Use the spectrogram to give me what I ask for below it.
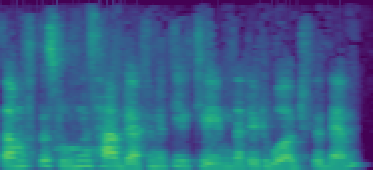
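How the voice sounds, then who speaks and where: A woman author and English teacher with an Indian English accent speaks at a middle pitch. Her answers are measured, with some hesitations, and her audio sounds dull, like an online call. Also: darkish tone. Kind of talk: interview answers.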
